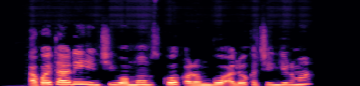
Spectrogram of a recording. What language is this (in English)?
Hausa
